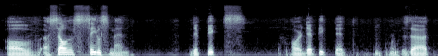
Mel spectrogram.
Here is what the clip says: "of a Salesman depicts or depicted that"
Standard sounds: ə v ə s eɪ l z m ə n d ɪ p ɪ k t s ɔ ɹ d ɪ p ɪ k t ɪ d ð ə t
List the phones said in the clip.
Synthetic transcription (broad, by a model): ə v ə s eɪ l s m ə n d ɪ p ɪ k t s ɔ ɹ d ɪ p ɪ k t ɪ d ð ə t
